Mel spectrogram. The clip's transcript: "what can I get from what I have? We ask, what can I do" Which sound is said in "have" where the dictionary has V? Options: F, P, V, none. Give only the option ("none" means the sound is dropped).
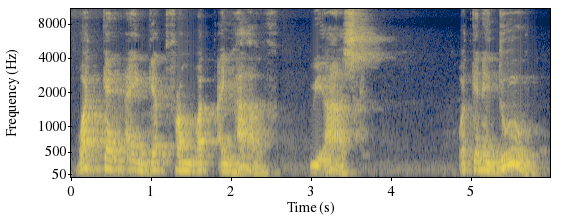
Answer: V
